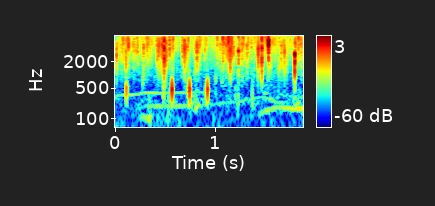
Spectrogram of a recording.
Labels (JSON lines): {"label": "biophony", "recorder": "SoundTrap 300"}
